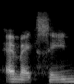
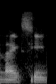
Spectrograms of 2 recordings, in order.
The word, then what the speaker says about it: MXene: it it's also different many people who are not familiar uh obviously even uh google sometimes or or ward uh recommend uh saying uh maxine but we pronounce it magazine and i hope that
